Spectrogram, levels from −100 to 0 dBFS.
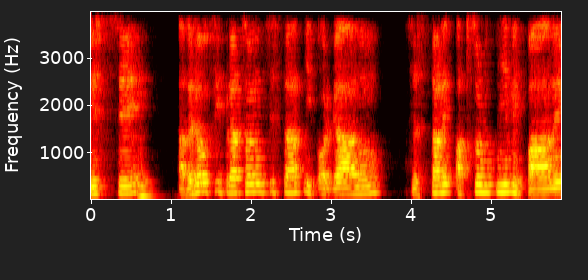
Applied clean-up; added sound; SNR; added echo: neural mask model DeepFilterNet 3.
